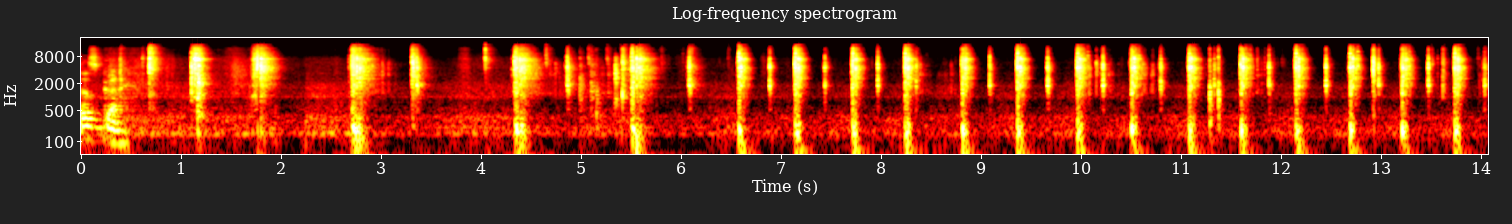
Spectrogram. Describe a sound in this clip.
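A rifle fires sharp single shots again and again, faster toward the end.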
